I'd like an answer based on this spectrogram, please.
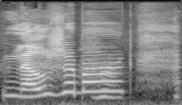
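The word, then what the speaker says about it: Neltje: Nelburgg. And the way they say like that is because it's spelled like with an N E L T J E. So it's Danish origins with that name.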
